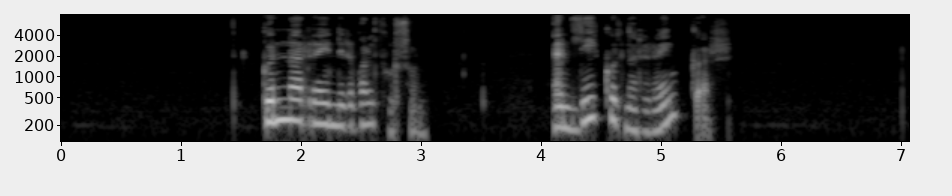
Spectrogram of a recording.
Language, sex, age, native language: Icelandic, female, 40-49, Icelandic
